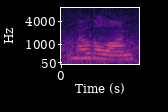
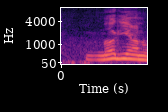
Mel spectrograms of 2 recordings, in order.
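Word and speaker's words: Mogollon: is right up there my teacher in school calls it the mogul oh that teacher would be incorrect it is a difficult word to pronounce it but so the the muggy on rim is like a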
